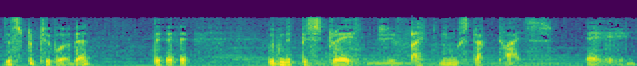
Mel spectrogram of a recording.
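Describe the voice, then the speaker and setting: A man's voice: sits low, very animated, takes it slowly, full character voice. A man playing a mocking, droll devilish storyteller in a radio horror drama, with chuckling sardonic asides. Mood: sly amusement. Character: gleefully sinister, mocking male devil storyteller. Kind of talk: theatrical radio narration. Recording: muffled old radio recording with music.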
